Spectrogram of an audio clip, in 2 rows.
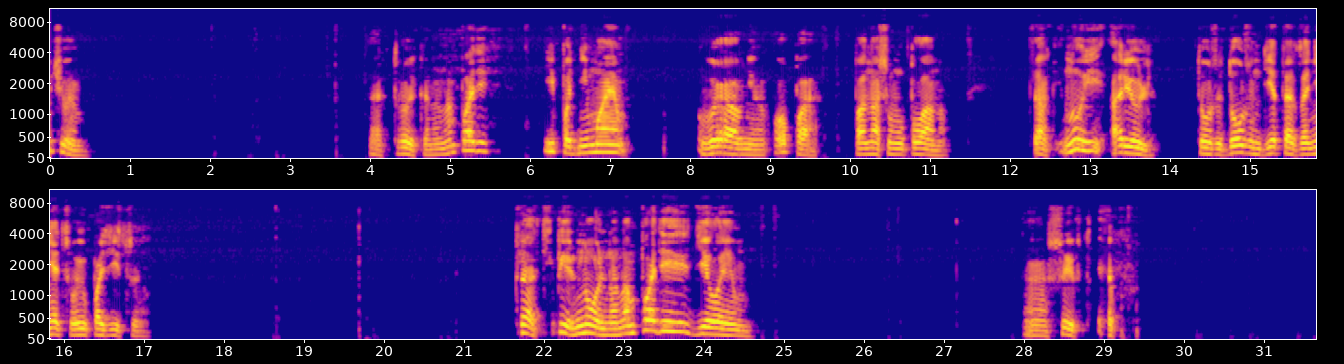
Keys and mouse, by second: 3.2 shift+middle click, 4.2 KP_3, 6.1-7.5 drag, 8.6 r, 10.8 click, 13.0-19.0 drag, 19.8 i, 22.8 KP_0, 25.0 click, 26.6 click, 29.3 shift+f.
